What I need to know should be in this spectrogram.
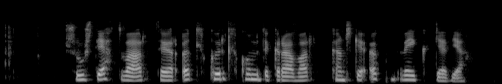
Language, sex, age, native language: Icelandic, female, 30-39, Icelandic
